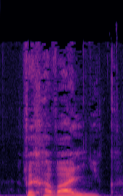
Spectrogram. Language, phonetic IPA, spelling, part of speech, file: Belarusian, [vɨxaˈvalʲnʲik], выхавальнік, noun, Be-выхавальнік.ogg
- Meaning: educator, teacher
